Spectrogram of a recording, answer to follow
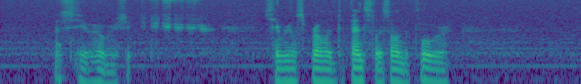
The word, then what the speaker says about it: Sabriel: And also another thing I learned is there's two ways to pronounce it. You can say Sabriel, you can say Sabriel, but I have an accent, I guess, so I say Sabriel.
